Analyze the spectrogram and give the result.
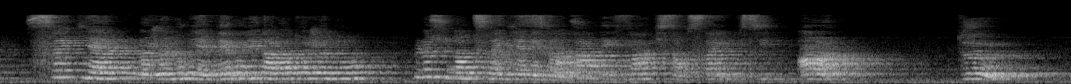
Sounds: speech

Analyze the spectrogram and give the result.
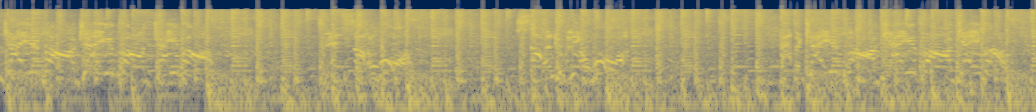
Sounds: music

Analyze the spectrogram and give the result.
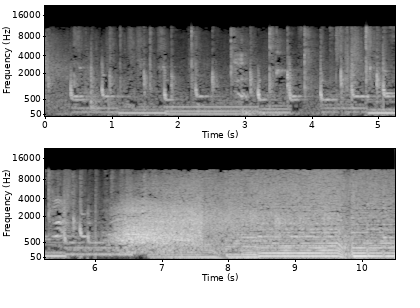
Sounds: playing table tennis

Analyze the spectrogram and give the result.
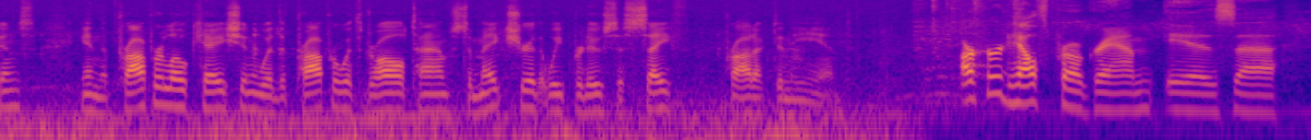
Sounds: speech

